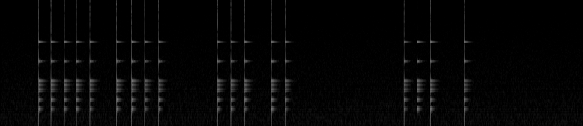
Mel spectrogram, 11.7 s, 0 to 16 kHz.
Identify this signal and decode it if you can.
Tap code, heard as taps on a metal pipe, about 4 knocks a second. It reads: YM L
